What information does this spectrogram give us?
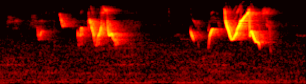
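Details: Two song phrases from a kept saffron finch of the pica style, about one and a half seconds apart, each a few short whistles leading into a fast zigzag of high sweeping notes.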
